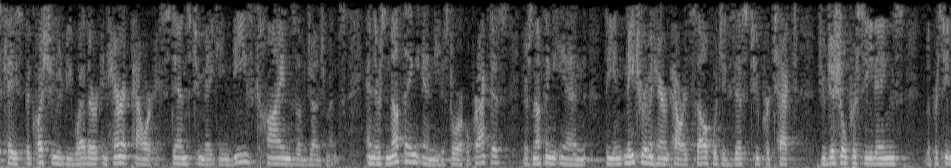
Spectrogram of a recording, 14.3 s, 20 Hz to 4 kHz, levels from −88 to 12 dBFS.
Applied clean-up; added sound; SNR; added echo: none; none; none; none.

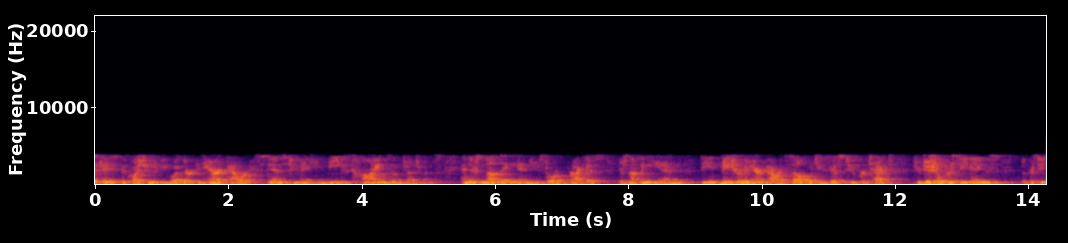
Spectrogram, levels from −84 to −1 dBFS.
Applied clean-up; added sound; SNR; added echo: none; none; none; reverberation time 0.9 s.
